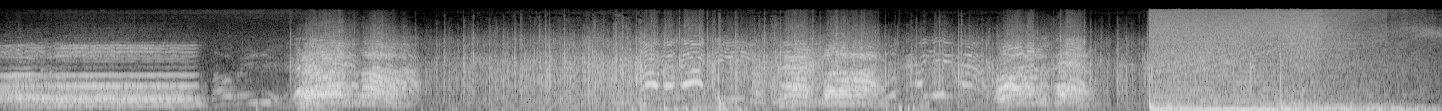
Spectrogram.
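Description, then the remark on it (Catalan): At a gathering in front of a town hall in Catalonia, organized nationally by the Catalan Association of Municipalities, a crowd shouts a cry for freedom in loud, repeated surging bursts of many voices, after a brief sustained tone at the start, then breaks into steady applause at the end. “La convocatòria s'ha fet a nivell nacional i sota el paraigua de l'Associació Catalana de Municipis i ha acabat amb un crit a la llibertat i un missatge de fortalesa, com és l'himne d'Ucraïna.”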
